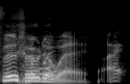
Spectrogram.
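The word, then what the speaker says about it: Furue: I've since been enlightened on the pronunciation of that after butchering it many times. Ayaka Foodaway.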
